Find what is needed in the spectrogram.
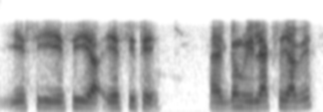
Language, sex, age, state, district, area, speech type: Bengali, male, 18-30, West Bengal, Darjeeling, urban, conversation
